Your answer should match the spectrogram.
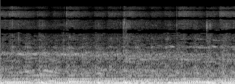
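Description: Rock band playing live through a stadium PA, heard from within the crowd, with heavy bass under electric guitar and the rest of the band.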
